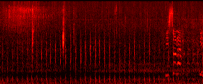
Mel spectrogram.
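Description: A helicopter in the Beyond Two Souls video game, heard as a steady, rapid rotor thump that carries on throughout with sharp metallic clatter. People talk over it.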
